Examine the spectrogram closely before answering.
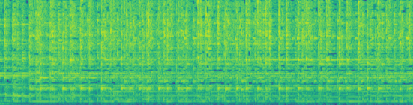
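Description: Bells ring out in celebration of a goal being reached, a dense, continuous clangor of overlapping metallic strikes with bright, sustained tones, loud and steady throughout with no voices.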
